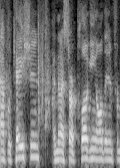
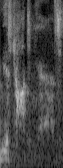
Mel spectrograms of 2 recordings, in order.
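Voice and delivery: whispered celebration to a client; hushed, voiceless yes; excited whisper; 18 dB quieter, slower than usual. Retold or imitated. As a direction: whisper it as a secret cheer. Silently cheering client beside phone.

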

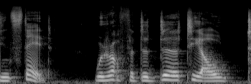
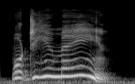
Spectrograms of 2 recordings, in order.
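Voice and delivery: loud, very high-pitched astonished question; incredulous; 13 semitones higher, 6 dB louder than usual. Retold or imitated. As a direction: act out baffled alarm. Narrator acts out startled reply.

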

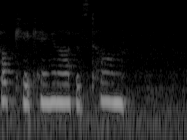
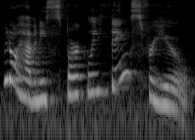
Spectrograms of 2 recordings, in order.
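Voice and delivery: higher-pitched storybook queen in dismay; gasping queen; 6 semitones higher, 4 dB louder than usual. A narrator's reading. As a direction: play a queen taken aback, pitch swooping up. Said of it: "gasped the queen".

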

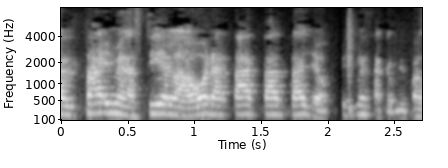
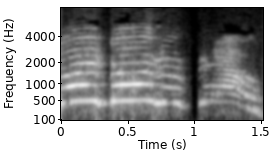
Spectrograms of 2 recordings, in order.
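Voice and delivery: much higher, mock tearful wail; imitating crying; much slower than usual. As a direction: replay the tearful moment on the plane, pitched way up. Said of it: "Yo me puse a llorar y todo". (imitando el llanto, muy agudo)

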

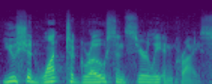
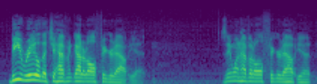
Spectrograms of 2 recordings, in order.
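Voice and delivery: usual speaking voice

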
